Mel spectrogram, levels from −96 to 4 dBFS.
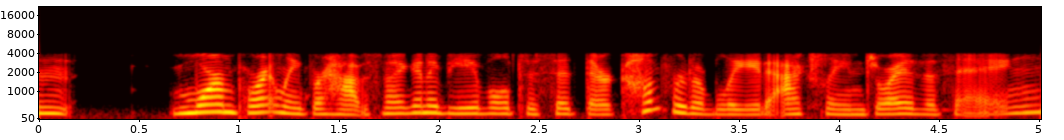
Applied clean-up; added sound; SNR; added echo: none; none; none; none.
